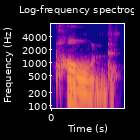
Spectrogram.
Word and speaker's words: pwned: there's a website called have i been pwned p-o-n-e-d p-o-w-n-e-d sorry pwned so p owned if you google have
